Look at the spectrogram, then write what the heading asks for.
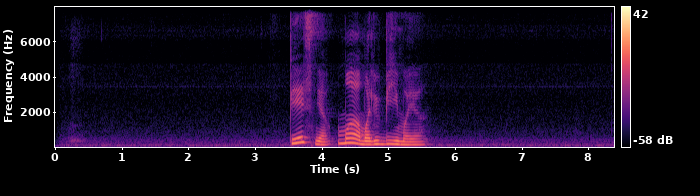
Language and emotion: Russian, positive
